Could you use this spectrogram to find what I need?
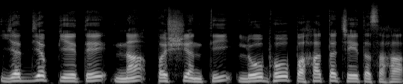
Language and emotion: Kannada, neutral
